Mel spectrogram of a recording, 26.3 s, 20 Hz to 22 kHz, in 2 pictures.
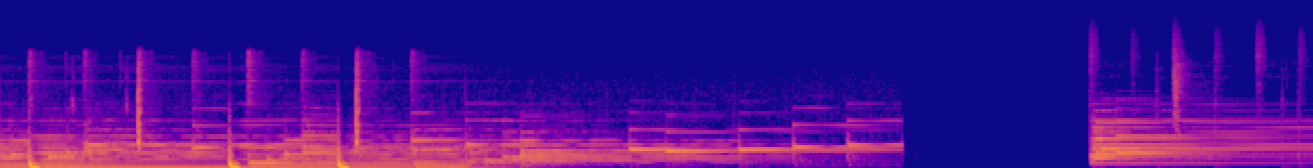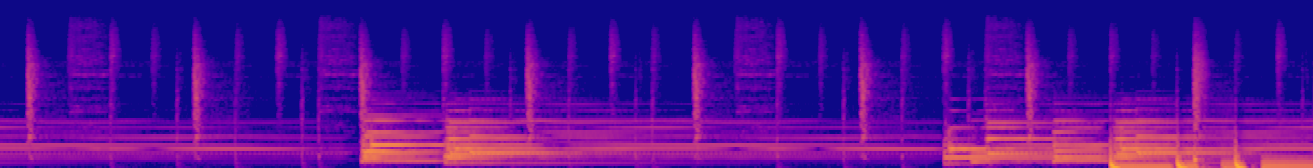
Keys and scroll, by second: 4.6 b, 10.1 Delete, 17.4 b.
